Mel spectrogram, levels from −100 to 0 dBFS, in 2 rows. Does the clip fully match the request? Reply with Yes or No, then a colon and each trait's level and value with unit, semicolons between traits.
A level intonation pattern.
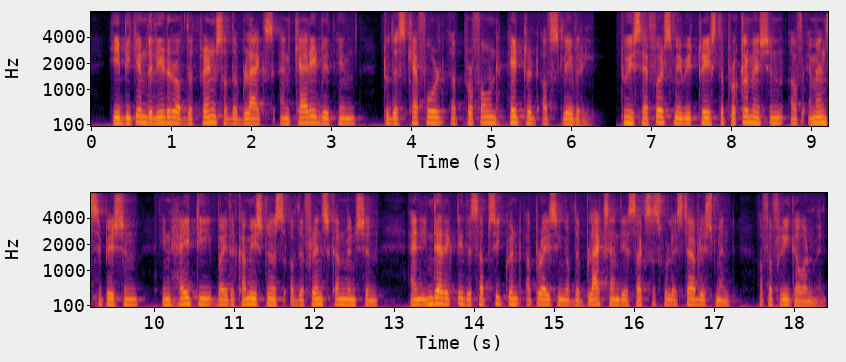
Yes: narrow, 1.9 semitones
